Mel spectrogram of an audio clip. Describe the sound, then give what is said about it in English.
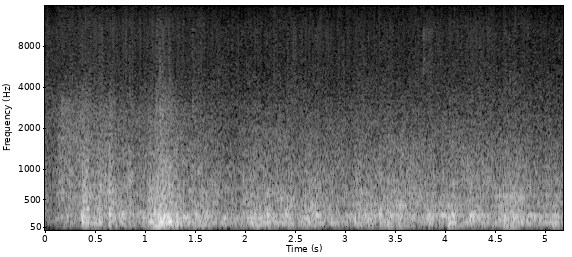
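Heavy rain pours steadily in a dense, hissing wash while thunder rumbles low underneath, swelling into a louder roll about a second in. No voices, just the storm. “And worse, climate change has intensified the rainy season, and more rain has meant more floods.”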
